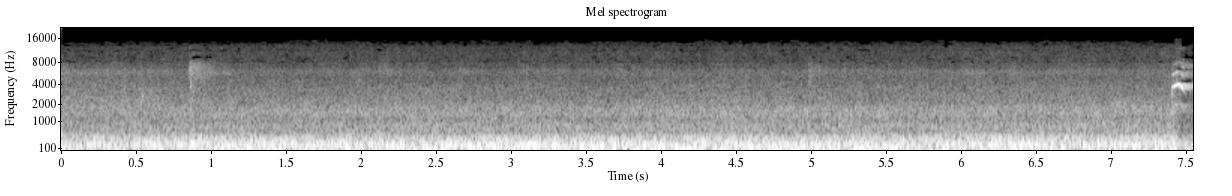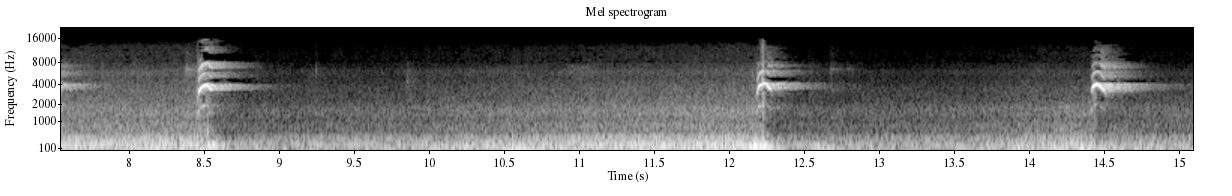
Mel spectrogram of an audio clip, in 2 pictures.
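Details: Brown-eared bulbul at a window feeder, calling to find a companion: four loud, shrill, short screeches with harmonics, two close together near the middle and two later, over steady low traffic-like rumble that fades midway.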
